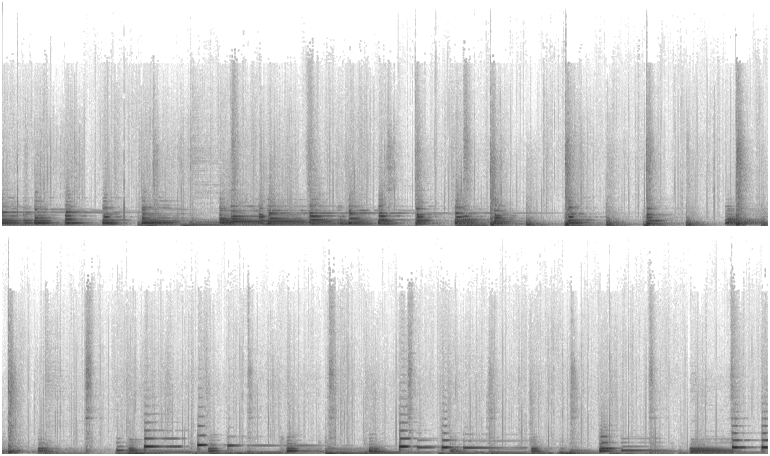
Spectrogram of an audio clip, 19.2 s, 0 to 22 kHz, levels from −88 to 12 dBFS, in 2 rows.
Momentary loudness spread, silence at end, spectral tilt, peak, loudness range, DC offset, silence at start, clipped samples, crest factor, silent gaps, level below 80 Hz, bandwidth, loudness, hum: 11 LU; 0 s; -6.5 dB/octave; -2 dBFS; 4 LU; under 0.1%; 0 s; under 0.1%; 16 dB; none; -46 dBFS; 17 kHz; -19 LUFS; none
